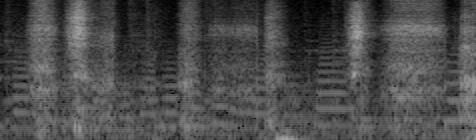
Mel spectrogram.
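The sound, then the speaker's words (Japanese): Forceful breaths, sharp inhales through the nose and hard exhales through the mouth, done as a fast breathing exercise for easing pain. Several loud, rough bursts of air come in an uneven rhythm. “鼻で空気思いっきり吸って口で思いっきり吐く”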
